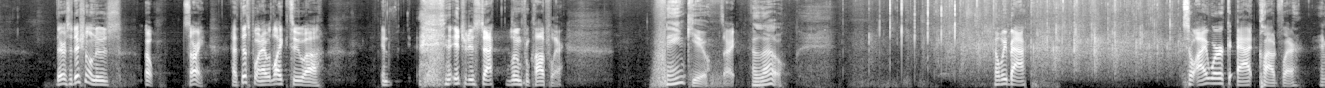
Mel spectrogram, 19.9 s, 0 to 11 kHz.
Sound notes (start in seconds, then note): 12.9 applause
